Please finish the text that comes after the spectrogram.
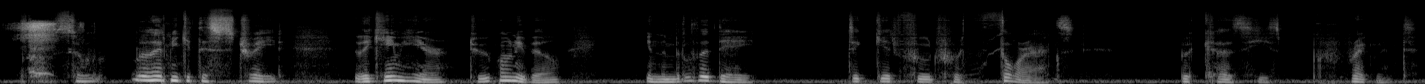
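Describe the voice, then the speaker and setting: A woman's voice: very deep voice, lively intonation, slow, long pauses, darkish tone, breathy edge, full character voice. A woman voicing a flustered, exasperated young female pony scholar in a fan fiction reading. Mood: incredulous.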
